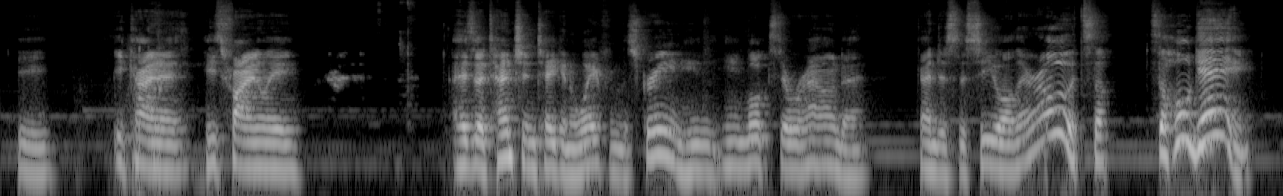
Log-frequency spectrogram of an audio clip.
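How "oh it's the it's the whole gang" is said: creepily delighted, eerily gleeful, very high voice. Voicing a character turning to face the group, in an eerily gleeful voice. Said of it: "in an eerily gleeful voice".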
